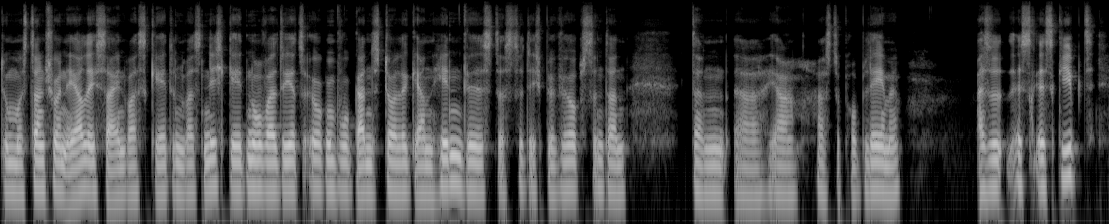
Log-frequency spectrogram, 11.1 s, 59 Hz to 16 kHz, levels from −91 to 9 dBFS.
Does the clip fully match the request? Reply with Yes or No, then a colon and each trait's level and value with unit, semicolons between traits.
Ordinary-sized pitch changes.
No: narrow, 1.7 semitones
